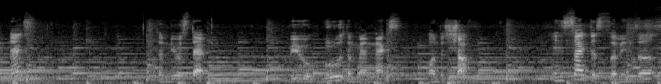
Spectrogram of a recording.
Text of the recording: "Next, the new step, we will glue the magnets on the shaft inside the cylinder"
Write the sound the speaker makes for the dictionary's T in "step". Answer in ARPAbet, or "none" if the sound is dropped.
T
